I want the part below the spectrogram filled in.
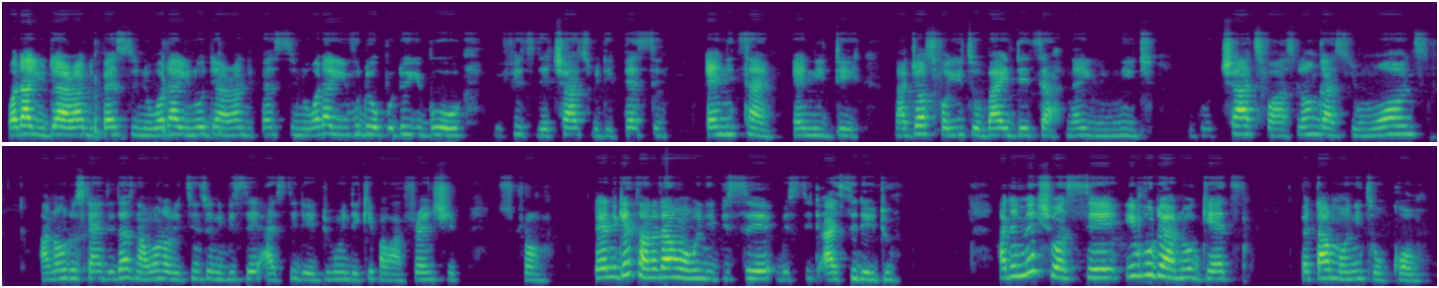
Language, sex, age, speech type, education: Nigerian Pidgin, male, 60+, spontaneous, tertiary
